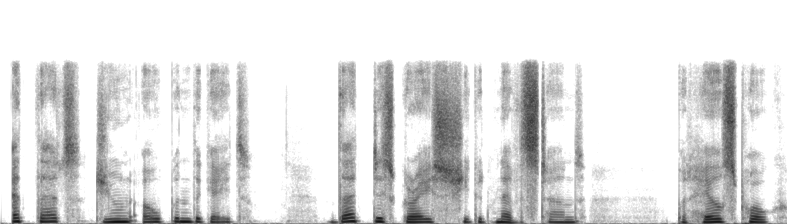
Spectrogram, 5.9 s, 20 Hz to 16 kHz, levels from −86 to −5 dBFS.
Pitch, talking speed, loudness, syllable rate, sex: 200 Hz, 130 wpm, -21 LUFS, 4.8 syllables/s, female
